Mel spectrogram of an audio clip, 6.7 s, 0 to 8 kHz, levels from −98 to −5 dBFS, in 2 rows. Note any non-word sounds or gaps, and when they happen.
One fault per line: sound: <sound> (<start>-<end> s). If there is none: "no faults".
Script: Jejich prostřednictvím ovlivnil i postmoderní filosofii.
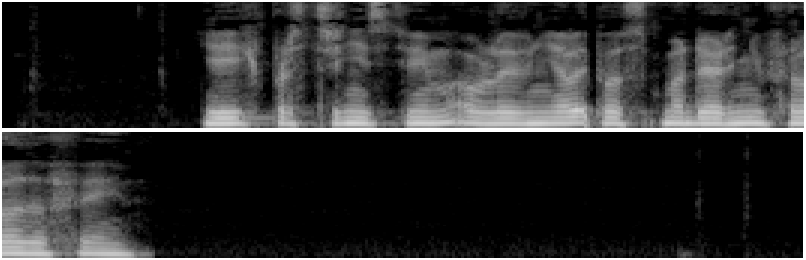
no faults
